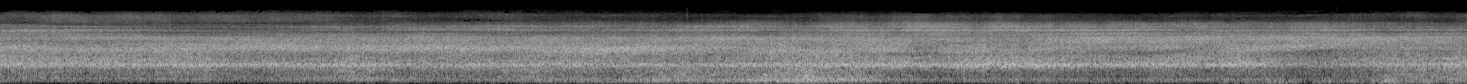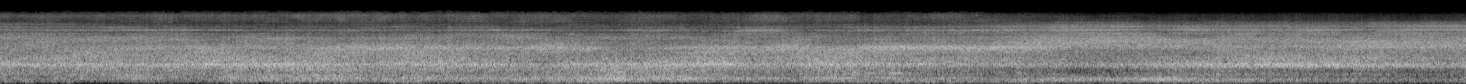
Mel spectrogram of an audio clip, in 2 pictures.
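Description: Jet noise from BAE Hawk Mk 65 jet trainers, each powered by a Rolls-Royce Turbomeca Adour turbofan, flying an aerobatic display. It is a steady, loud rush with a high whine held through it.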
